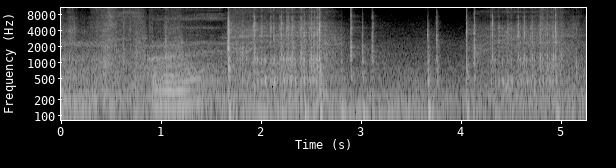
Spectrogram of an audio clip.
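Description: A run of light, irregular clicks and taps like typing, bunched in two spells, with faint voices under them.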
